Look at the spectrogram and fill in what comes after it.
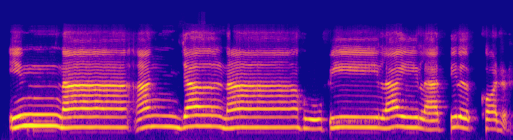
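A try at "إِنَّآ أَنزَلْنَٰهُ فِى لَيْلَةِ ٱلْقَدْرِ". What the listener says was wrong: Huruf zai ada tambahan suara. Anzalna. Jadi kalau dia jal itu nanti kayak huruf jim. Anzalna kayak huruf Z. Coba pizza.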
